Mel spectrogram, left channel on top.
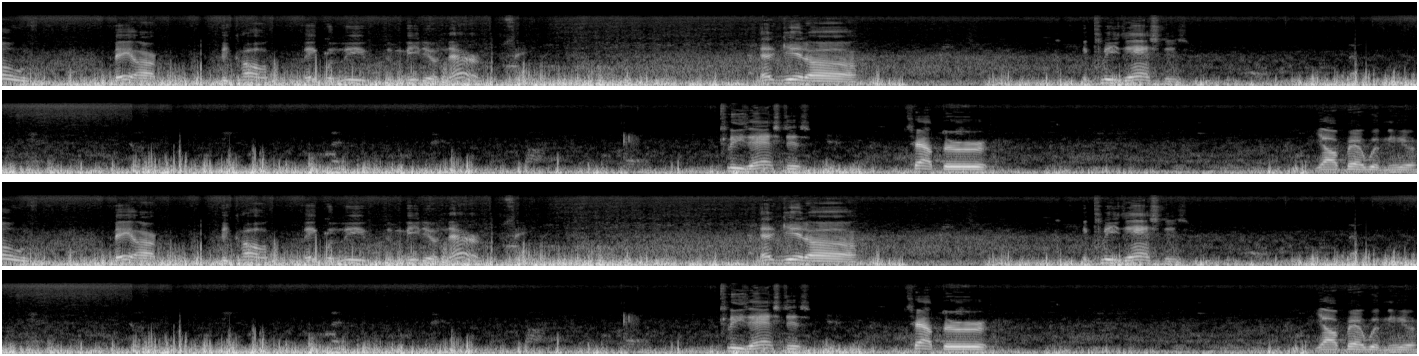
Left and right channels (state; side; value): identical; both; correlation 1.00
